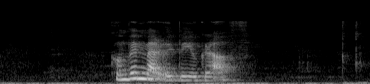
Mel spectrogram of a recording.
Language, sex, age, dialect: Faroese, female, 15-35, Norðurstreymoy/Eysturoy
